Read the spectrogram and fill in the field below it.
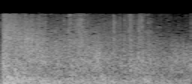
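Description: A gunshot in Modern Warfare Remastered opens with a sharp blast, then fades into a dense, sustained wash of distant gunfire at moderate volume.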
